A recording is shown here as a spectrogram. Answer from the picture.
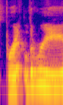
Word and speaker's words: Britt Laree: If you don't know how to say it's Britt Laree.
